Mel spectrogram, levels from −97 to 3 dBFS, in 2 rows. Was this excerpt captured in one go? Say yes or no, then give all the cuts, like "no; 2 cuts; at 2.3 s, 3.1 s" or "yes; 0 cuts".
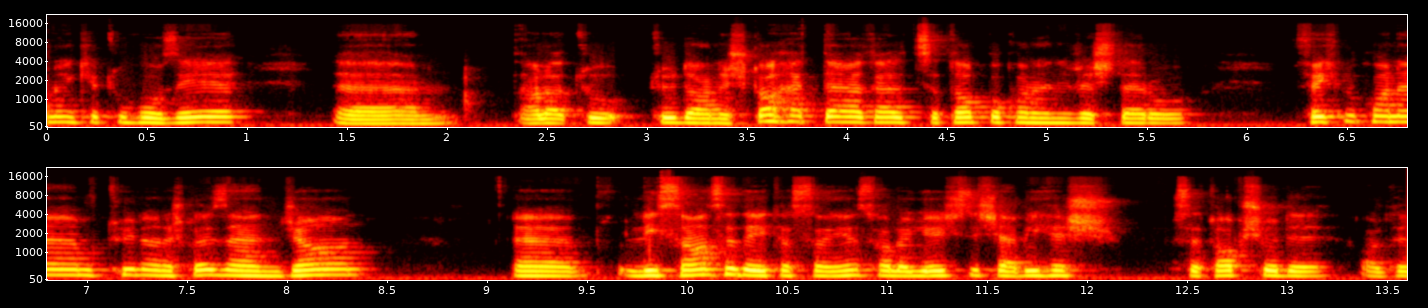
yes; 0 cuts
